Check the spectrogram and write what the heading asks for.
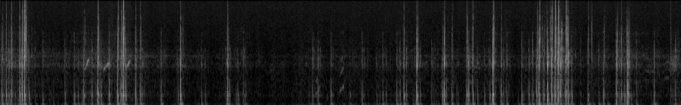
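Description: Bulla dog-training cart rattling and jolting over a rough dirt trail behind a running two-dog team, giving dense, irregular clicks and knocks from the frame and wheels, heaviest about nine seconds in.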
